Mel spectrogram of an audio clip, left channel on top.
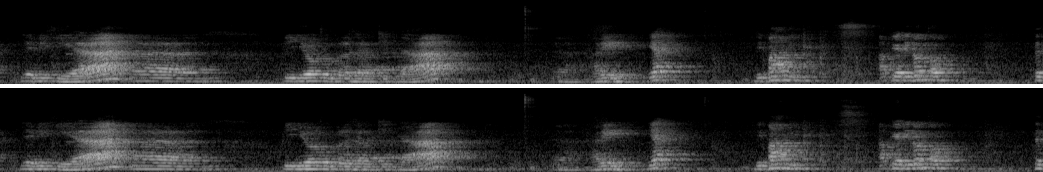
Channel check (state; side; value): normal; both; correlation 0.46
